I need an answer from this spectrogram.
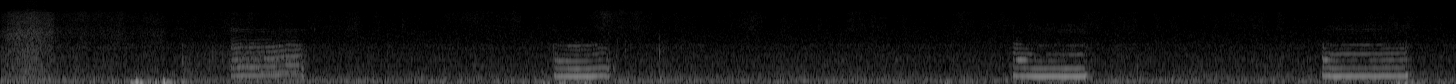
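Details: Four short, even, voice-like 'aah' notes from Uni, a dog that never barks but has made humanlike sounds since small, each under a second and spaced three to four seconds apart, against a quiet indoor background.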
